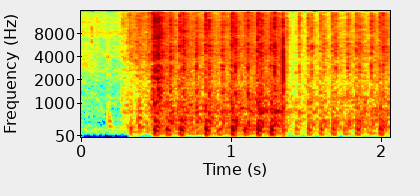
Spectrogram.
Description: i got it running good now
